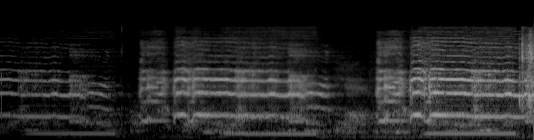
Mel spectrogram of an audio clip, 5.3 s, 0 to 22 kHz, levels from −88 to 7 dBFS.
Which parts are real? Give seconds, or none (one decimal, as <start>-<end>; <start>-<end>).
0.0-1.2; 4.1-5.3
